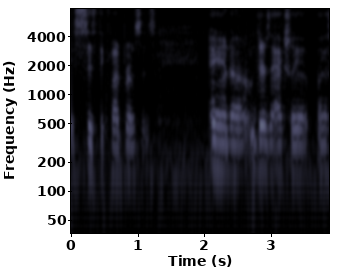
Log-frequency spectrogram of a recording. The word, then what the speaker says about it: cystic fibrosis: about how it's pronounced all the time there's pronounced cystic fibrosis and you know there's a foundation actually called 65 roses because that's a lot of people I guess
